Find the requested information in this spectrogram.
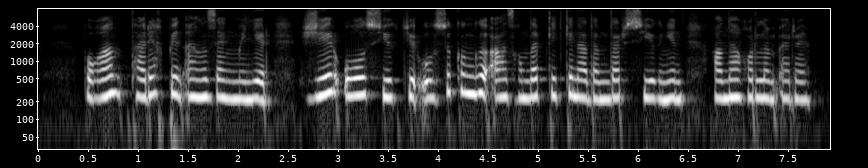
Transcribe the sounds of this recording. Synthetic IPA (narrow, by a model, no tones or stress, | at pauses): b̥ʊʁɑnt̪ʰɑɾijχpe̞nʔɑɴəzæŋɡʲɪme̞le̞ɾʒe̞ɾwo̞lˠsʏjɪk̚t̪e̞ɾwʔo̞səkʲʰʏŋɡʲɪʔɑzʁənd̪ɑp̚kʲʰe̞t̪̚kʲe̞nɑd̪ɑmd̪ɑɾsʏjɪɡʲɪne̞nɑnɑʁʊɾlˠəmɪɾɪ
